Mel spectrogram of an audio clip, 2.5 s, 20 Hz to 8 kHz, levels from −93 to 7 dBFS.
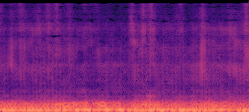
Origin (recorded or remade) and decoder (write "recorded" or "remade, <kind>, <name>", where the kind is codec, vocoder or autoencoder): remade, vocoder, Vocos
